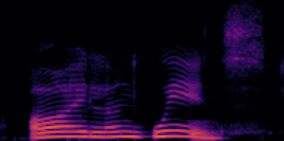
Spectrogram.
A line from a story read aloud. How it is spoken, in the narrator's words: shouted Baxman, who, like the Irish, seemed to have been taken aback by the sudden end of the match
